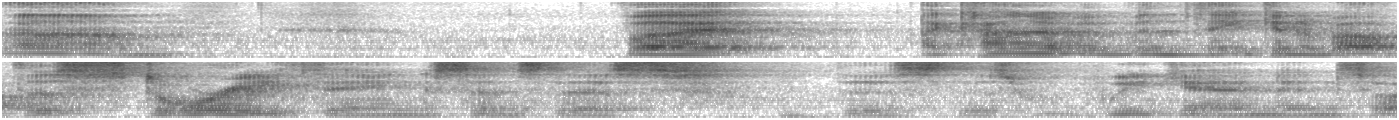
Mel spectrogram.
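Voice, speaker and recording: At a moderate pace, a man with an American accent speaks in a very deep, low voice. Noticeable background noise and audible room echo surround him. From Utah. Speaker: podcast co-host. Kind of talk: casual chat. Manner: halting.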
